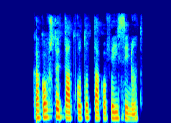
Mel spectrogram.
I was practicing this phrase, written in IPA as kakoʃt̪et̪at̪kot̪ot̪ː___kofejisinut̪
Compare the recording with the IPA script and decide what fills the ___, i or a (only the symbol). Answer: a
